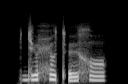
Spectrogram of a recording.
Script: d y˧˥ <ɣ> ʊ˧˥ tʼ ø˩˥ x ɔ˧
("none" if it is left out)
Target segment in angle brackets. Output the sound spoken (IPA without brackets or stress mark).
ħ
